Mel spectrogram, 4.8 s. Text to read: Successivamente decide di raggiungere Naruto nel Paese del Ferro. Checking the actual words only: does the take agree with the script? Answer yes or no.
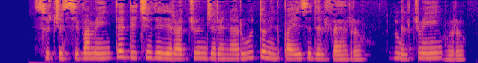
no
